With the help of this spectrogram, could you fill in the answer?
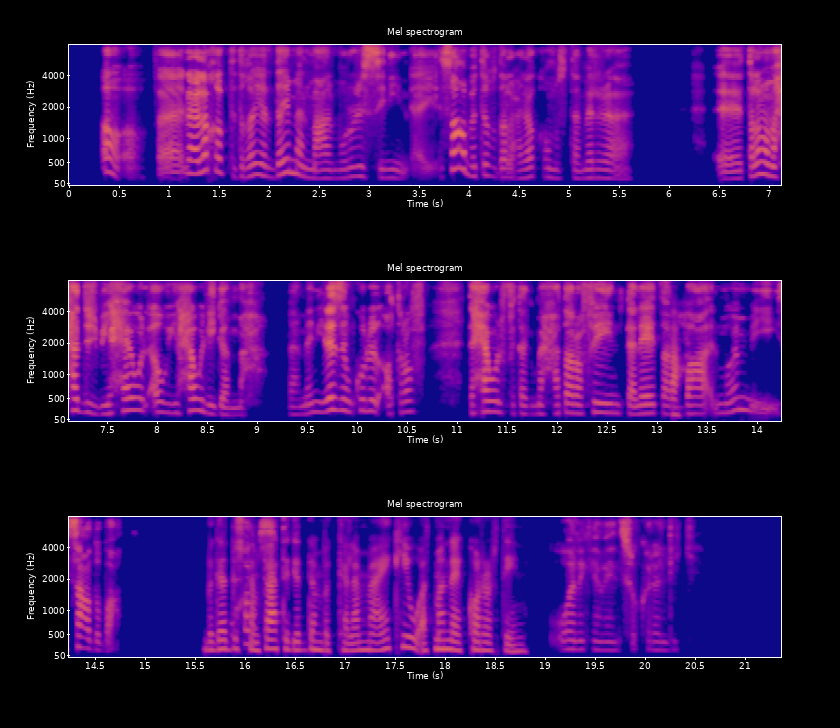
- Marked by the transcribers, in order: none
- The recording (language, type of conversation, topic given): Arabic, podcast, إزاي اتغيّرت علاقتك بأهلك مع مرور السنين؟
